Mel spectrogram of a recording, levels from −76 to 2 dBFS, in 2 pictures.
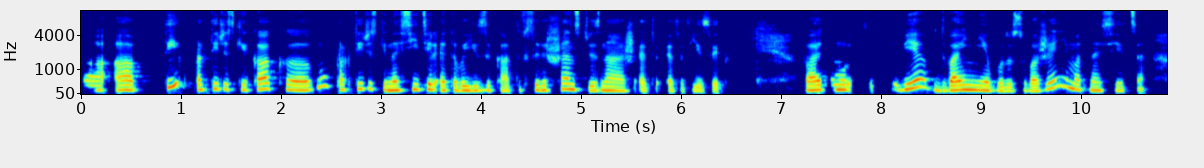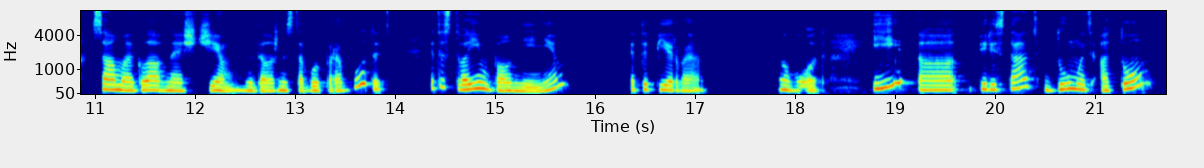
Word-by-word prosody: а 175 - -3 0.2
а 180 +1 -7 0.2
ты 340 +9 +4 0.2
практически 200 0 -2
как, 215 +5 +1
ну, 180 - +2
практически 215 - -4
носитель 190 +4 +2
этого 170 -1 -1
языка, 165 +1 -1
ты 170 - -18
в - - -15
совершенстве 190 0 0
знаешь 155 -2 0
эт - - -6
этот - - -8
язык. - - -6 0.7
Поэтому 190 +3 +4
к - - -22 0.2
тебе 220 +11 +4
вдвойне 175 +1 +4
будут 150 -3 -3
с - - -11
уважением 235 - 0
относиться. 165 0 -4 0.3
Самое 190 -5 +3
главное, 165 -2 +1
с 150 - -4
чем 170 -3 -1 0.2
мы 155 - 0
должны 150 +3 0
с 165 - -7
тобой 155 +2 -1
поработать- 165 - -1 0.4
это 295 - -6
с 290 - -3
твоим 210 +2 +5
волнением, 155 - 0 0.6
это 185 +2 -2
первое. 170 -4 -2 0.7
Вот, 165 - -2 0.4
и, 260 - +5 0.2
э, 180 0 0 0.2
перестать 230 +9 -2
думать 200 +3 +2
о 165 +1 -1
том, 265 - +1
180 Hz, 130 wpm, -23 LUFS, 165-210 Hz, 0.7 s, твоим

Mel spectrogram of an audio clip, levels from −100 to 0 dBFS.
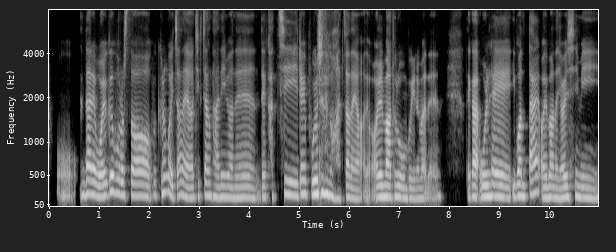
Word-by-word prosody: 어 - - -7 0.3
이달의 205 0 +4
월급으로서 185 -2 +1
뭐 195 - -9
그런 225 +6 -3
거 230 - +1
있잖아요. 170 -2 -1
직장 185 +3 -4
다니면은 160 -1 -3
내 165 0 -3
가치를 195 +4 -2
보여 205 +1 +4
주는 215 -1 +4
것 195 - +1
같잖아요. 140 0 -2
네 - - -6
얼마 170 +1 +4
들어오고 165 -2 -1
뭐 150 0 -5
이러면은 150 +4 -5 0.5
내가 165 0 +3
올해, 170 -2 +2
이번 175 0 +1
달 220 +5 +2
얼마나 160 -1 0
열심히 155 -1 -1
170 Hz, 335 characters per minute, -24 LUFS, 160-190 Hz, 0.5 s, 이달의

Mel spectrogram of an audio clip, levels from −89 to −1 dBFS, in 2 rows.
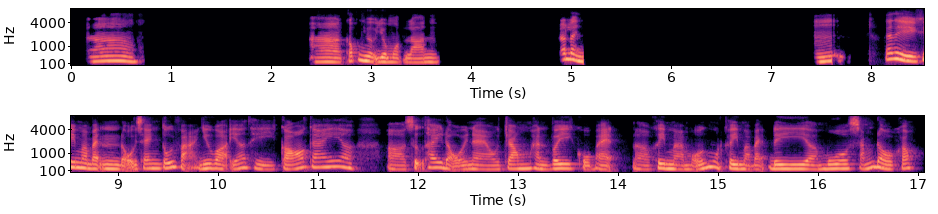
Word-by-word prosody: À. 205 0 +1 1.7
À, 180 -1 -1
cốc 200 +4 -3
nhựa 215 -4 +5
dùng 175 0 +2
1 170 - -4
lần. 165 +2 -2 1.2
Đó 275 - +1
là 280 -1 +5 2.4
Ừm, 190 +3 +2 0.5
thế 285 - +2
thì 235 -9 +7
khi 235 +5 +2
mà 220 -2 +4
bạn 180 -1 +2
đổi 155 - -1
sang 195 +2 0
túi 215 +4 +2
vải 255 - -3
như 190 +2 +2
vậy 185 -3 -1
á 210 +5 -1
thì 165 -6 -5
có 190 +6 +1
cái, 250 +1 -1
a, 235 -5 0 0.3
ờ, 165 -2 -5
sự 160 - -1
thay 230 -1 0
đổi 160 -5 -1
nào 160 -2 -3
trong 185 +1 +1
hành 180 -4 -2
vi 190 +2 +3
của 155 -4 -4
bạn, 160 -1 -3 0.2
ờ, 165 -3 -7
khi 195 +5 +2
mà 175 -3 +1
mỗi 165 +3 -1
một 245 -3 0
khi 185 -2 +3
mà 175 -3 -1
bạn 160 +1 -5
đi, 180 0 +3
ơ, 165 -2 -1
mua 185 +2 +2
sắm 190 +4 -1
đồ 195 -9 +3
không? 195 +5 -3
185 Hz, 175 wpm, -23 LUFS, 170-210 Hz, 2.4 s, thì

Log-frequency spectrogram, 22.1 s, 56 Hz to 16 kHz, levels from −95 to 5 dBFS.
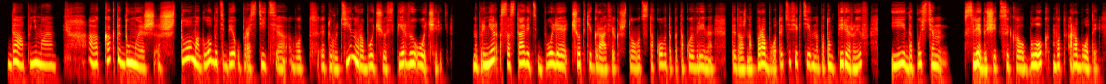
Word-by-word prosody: Да, 215 -1 +1
понимаю. 210 -4 -1 0.6
А 225 -6 -1
как 310 +5 0
ты 285 - +1
думаешь, 215 -8 +5
что 280 - +2
могло 235 - +3
бы 240 -2 +1
тебе 215 +2 -1
упростить, 200 0 -5
э, 165 - -5
вот 170 -5 -8 0.3
эту 185 0 -6
рутину 240 - +3
рабочую 175 -2 -2
в 160 - -10
первую 225 +1 +2
очередь? 210 -2 -2 0.5
Например, 210 - +4
составить 225 +1 +1
более 200 +3 +1
четкий 215 -1 +1
график, 165 -2 -3
что 175 -1 -5
вот 170 0 -7
с - - -3
такого-то 200 -2 -5
по - - -12
такое 170 +4 -5
время 170 -3 -3 0.3
ты 180 - -3
должна 160 -1 -2
поработать 205 +4 0
эффективно, 205 -6 -3
потом 170 +2 -3
перерыв 200 0 +1 0.4
и, 210 +4 +3
допустим, 200 +4 -2 0.3
следующий 180 -6 +5
цикл, 175 0 -3
блок 205 +7 +2
вот 200 +1 -3
работы. 180 -5 -1
200 Hz, 120 wpm, -24 LUFS, 175-220 Hz, 0.6 s, думаешь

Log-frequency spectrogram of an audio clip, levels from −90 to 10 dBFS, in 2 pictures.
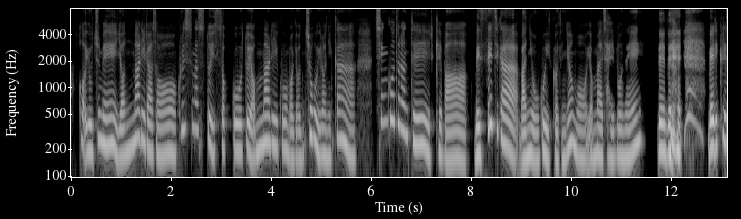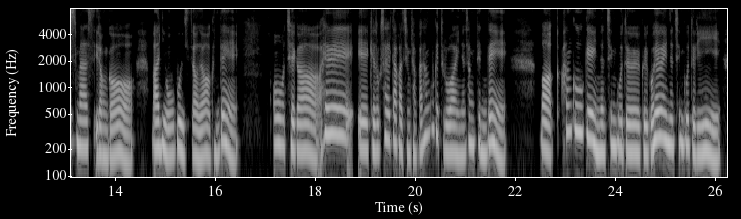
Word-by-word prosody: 어 230 - -4
요즘에 220 0 +1
연말이라서 185 -3 -1
크리스마스도 335 - -6
있었고 195 +1 -3
또 200 +1 0
연말이고 210 +3 0
막 160 -4 -4
연초고 180 - -1
이러니까 175 +2 -2 0.4
친구들한테 330 - 0
이렇게 180 0 -4
막 155 -2 -2
메시지가 220 - +2
많이 160 +4 +2
오고 160 +4 0
있거든요. 155 +8 -2
뭐 165 -7 -2
"연말 165 +2 -1
잘 165 -1 -6
보내." 170 +8 0 0.3
네네. 195 0 +6 0.5
"메리 210 +2 +6
크리스마스!" 220 -3 -2
이런 175 -1 0
거 165 -3 0 0.4
많이 205 0 +2
오고 180 +3 +1
있어요. 175 -1 -2
근데 180 -2 -1 0.7
어 225 -1 0
제가 195 -4 0
해외에 295 - +2
계속 195 -1 -2
살다가 235 -5 -2
지금 185 -1 -7
잠깐 190 +2 -4
한국에 290 +3 -3
들어와 185 -7 -1
있는 175 0 -3
상태인데 220 - 0 0.7
막 200 -3 +1
한국에 315 -4 +2
있는 190 -4 +3
친구들 195 -4 +1
그리고 190 +3 +2
해외에 270 +1 +5
있는 225 -2 +3
친구들이 190 -7 +1
195 Hz, 290 characters per minute, -25 LUFS, 175-235 Hz, 0.7 s, 네네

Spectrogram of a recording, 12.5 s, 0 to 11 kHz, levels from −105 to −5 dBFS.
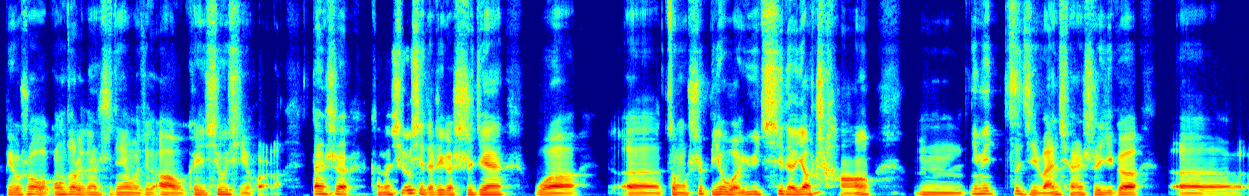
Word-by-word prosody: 比 105 - -5
如 110 - -2
说 135 +4 +1
我 - - -1
工 125 +1 -1
作 130 0 +1
了 120 - 0
一 110 - -5
段 115 -1 -3
时 105 - -10
间， 110 0 -2
我 95 - -3
觉 100 - -7
得， 95 - -6
啊， 100 - +5
我 95 -2 -2
可 115 - -5
以 105 - -2
休 125 +5 -2
息 125 -5 -7
一 - - -5
会 95 - -5
儿 - - -9
了。 - - -18 0.3
但 145 -1 +4
是 140 0 +2 0.2
可 110 - -9
能 115 +2 0
休 175 +9 0
息 145 -7 -1
的 105 - -1
这 120 - 0
个 115 -1 +1
时 120 +1 -3
间， 120 0 +4 0.3
我 95 -4 +4 0.4
呃， 95 -1 +3
总 100 +1 -2
是 145 +9 -4
比 135 -3 -2
我 125 -7 +2
预 125 +5 -2
期 130 +4 -1
的 130 -4 +3
要 125 - +6
长。 90 +8 0 0.5
嗯， 100 -3 -4
因 145 0 -3
为 155 -1 -3
自 160 - -6
己 115 -6 -4
完 95 +5 +2
全 110 -3 -2
是 120 +2 -4
一 110 0 -3
个 110 0 +7 0.4
呃， 275 -1 +1
115 Hz, 275 characters per minute, -22 LUFS, 100-130 Hz, 0.5 s, 个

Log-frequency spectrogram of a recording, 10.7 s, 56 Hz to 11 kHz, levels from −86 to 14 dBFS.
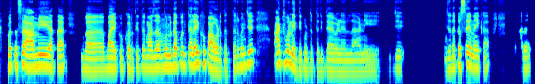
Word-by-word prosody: मग 175 - +3
तसं 185 +3 +2
आम्ही 175 +1 +6
आता, 160 0 +1 0.4
ब - - -2 0.4
बायको 155 0 +1
करते 155 -1 -4
तर 160 - -3
माझा 160 +1 0
मुलगा 170 +2 +2
पण 190 -2 -1
त्यालाही 190 +1 +4
खूप 205 -3 -1
आवडतात 135 -3 +2
तर 155 +3 -6
म्हणजे 190 +6 -1 0.5
आठवण 210 -1 +2
येते 135 -5 -1
कुठेतरी 130 0 -10
त्यावेळेला 125 -2 -6
आणि 125 - -9 0.5
जे 155 - -9
म्हणजे 145 -1 -17
आता 160 +2 -4
कसं 180 +3 +3
आहे 190 - +5
नाही 160 -2 -1
का 145 - -9 0.7
तर 150 0 -5
160 Hz, 165 wpm, -22 LUFS, 140-180 Hz, 0.7 s, आम्ही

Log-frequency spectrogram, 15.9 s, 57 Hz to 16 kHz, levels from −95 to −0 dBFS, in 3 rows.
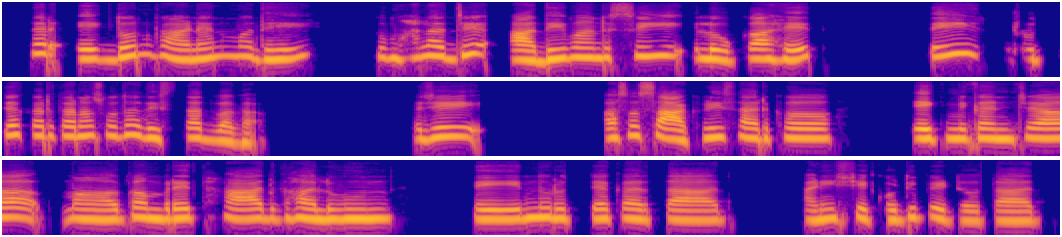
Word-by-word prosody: तर 340 - +2
1-2 230 +7 +2
गाण्यांमध्ये 240 -1 0 0.4
तुम्हाला 255 +4 0
जे 325 +2 +2 0.2
आदिवासी 255 +6 +1
लोक 225 -1 +1
आहेत 230 +2 +3 0.6
ते 320 +5 +3
नृत्य 280 -3 -5
करताना 265 -1 0
सुद्धा 275 +1 -1
दिसतात 230 -1 -1
बघा. 170 -3 -2 0.8
म्हणजे 245 +3 +1 0.6
असं 230 +4 +1
साखळीसारखं, 225 -1 +3 0.5
एकमेकांच्या 220 +1 +2 0.4
म 195 -2 +1
कंबरेत 210 -1 +1
हात 200 -1 +2
घालून 200 -1 +2
ते 195 -1 -4 0.2
नृत्य 205 -2 0
करतात 190 -2 -1 0.4
आणि 190 +3 -1
शेकोटी 195 0 -2
पेटवतात. 175 -3 -2
220 Hz, 105 wpm, -22 LUFS, 200-250 Hz, 0.8 s, आहेत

